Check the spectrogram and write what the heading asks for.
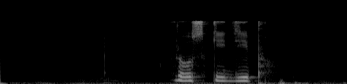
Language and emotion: Russian, neutral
